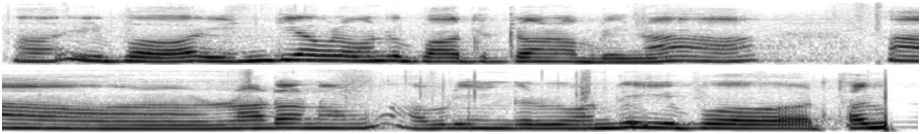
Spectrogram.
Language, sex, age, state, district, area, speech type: Tamil, male, 60+, Tamil Nadu, Erode, rural, spontaneous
